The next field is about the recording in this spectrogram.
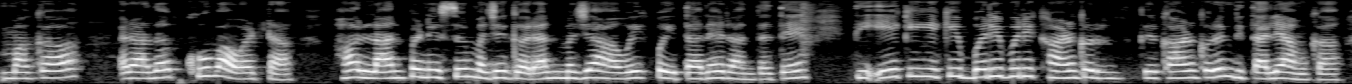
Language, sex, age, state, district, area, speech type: Goan Konkani, female, 18-30, Goa, Ponda, rural, spontaneous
